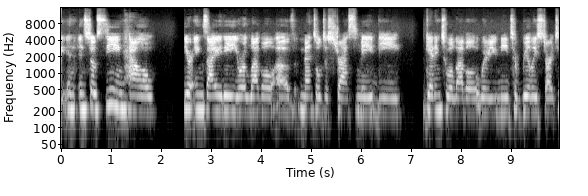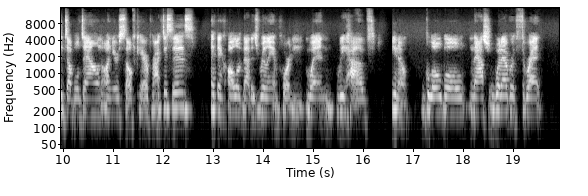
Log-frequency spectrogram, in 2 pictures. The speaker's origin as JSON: {"language": "English", "region": "New England", "country": "United States", "tie": "born or raised there", "said": "I grew up in New England, and it's very interesting to see the joy that comes over my husband at the first snowfall."}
